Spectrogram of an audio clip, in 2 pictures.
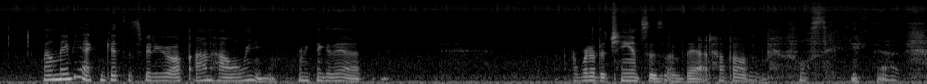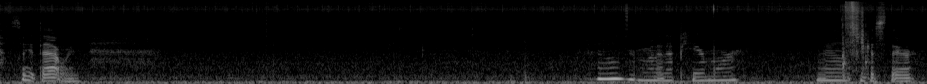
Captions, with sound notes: well maybe i can get this video up on Halloween, what do you think of that? or what are the chances of that? how about we'll (laughs) say it that way do i want it up here more? well, i guess there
